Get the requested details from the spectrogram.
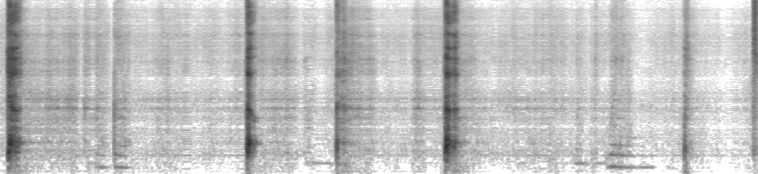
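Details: AI-made imitation of a female character with severe hiccups lasting about an hour, briefly stopping then restarting, while her back is rubbed: about five sharp, sudden, irregularly spaced hiccups with short vocal catches.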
